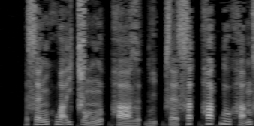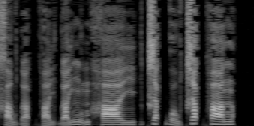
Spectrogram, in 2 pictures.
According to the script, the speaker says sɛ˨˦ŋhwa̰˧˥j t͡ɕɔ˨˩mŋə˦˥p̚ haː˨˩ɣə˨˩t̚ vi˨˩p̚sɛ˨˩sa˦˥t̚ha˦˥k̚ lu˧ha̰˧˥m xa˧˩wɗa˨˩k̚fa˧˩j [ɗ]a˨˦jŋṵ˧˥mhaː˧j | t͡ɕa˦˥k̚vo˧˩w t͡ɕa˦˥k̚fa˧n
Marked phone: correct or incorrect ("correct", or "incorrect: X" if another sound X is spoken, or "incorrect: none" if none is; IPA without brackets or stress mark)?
correct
